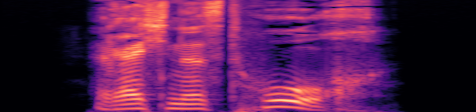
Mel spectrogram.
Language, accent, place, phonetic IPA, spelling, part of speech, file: German, Germany, Berlin, [ˌʁɛçnəst ˈhoːx], rechnest hoch, verb, De-rechnest hoch.ogg
- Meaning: inflection of hochrechnen: 1. second-person singular present 2. second-person singular subjunctive I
